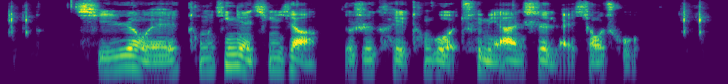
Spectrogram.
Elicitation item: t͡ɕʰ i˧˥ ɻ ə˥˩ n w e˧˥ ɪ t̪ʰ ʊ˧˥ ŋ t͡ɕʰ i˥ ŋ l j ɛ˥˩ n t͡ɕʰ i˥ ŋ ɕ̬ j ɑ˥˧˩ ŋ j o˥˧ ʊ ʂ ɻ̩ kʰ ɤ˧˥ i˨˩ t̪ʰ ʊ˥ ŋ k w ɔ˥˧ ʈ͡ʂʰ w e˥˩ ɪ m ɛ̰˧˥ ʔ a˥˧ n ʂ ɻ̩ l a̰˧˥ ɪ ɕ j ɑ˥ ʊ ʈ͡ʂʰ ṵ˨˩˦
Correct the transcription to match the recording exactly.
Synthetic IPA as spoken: t͡ɕʰ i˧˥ ɻ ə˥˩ n w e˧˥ ɪ t̪ʰ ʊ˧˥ ŋ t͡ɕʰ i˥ ŋ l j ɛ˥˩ n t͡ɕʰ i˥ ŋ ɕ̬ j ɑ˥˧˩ ŋ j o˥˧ ʊ ʂ ɻ̩ kʰ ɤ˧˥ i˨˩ t̪ʰ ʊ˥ ŋ k w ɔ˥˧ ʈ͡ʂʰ w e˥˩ ɪ m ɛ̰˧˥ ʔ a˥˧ n ʂ ɻ̩ l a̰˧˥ ɪ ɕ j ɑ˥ ʊ ʈ͡ʂʰ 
